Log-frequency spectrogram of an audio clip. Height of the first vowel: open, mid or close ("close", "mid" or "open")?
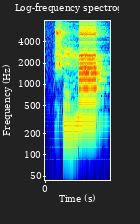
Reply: close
